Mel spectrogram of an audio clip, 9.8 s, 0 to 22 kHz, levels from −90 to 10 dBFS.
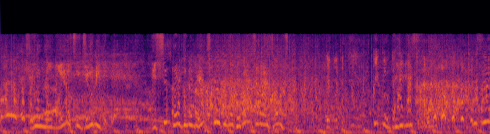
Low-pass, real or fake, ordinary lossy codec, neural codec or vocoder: none; fake; none; codec, 16 kHz, 4 kbps, FreqCodec, smaller model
